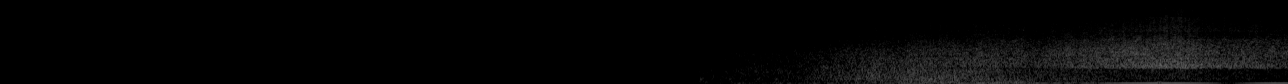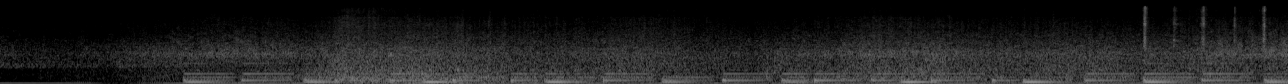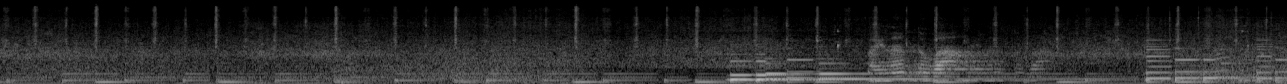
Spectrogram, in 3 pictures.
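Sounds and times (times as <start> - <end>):
ocean surf: 6.5 - 38.6
rhythmic song with thumping beat and bright plucked notes: 24.3 - 38.6.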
